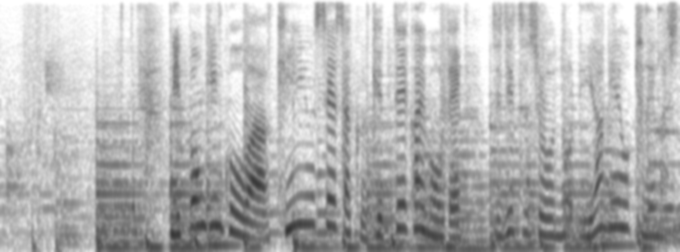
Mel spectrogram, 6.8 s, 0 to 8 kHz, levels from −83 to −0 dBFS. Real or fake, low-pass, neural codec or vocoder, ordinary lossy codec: fake; none; codec, 16 kHz, 6 kbps, DAC; none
